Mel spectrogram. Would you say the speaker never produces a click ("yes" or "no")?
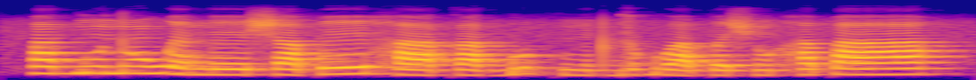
yes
